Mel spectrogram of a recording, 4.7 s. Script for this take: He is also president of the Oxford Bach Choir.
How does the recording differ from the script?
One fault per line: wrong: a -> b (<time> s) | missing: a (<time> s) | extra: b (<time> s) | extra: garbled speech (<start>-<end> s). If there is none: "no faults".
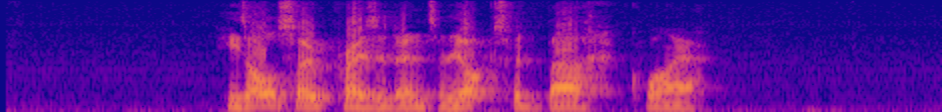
missing: is (1.2 s)
missing: of (2.2 s)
